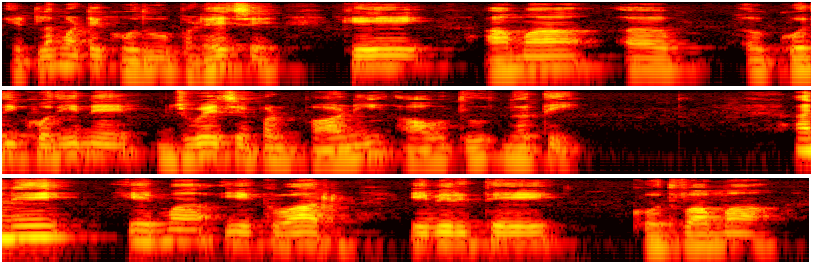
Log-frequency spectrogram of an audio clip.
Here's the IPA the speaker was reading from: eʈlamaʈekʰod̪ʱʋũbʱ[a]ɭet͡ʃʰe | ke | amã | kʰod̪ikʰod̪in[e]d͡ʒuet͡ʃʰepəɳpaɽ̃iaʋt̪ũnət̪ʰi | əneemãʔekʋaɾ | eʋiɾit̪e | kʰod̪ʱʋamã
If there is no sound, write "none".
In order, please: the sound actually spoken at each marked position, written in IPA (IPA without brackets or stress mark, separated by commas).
ə, e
